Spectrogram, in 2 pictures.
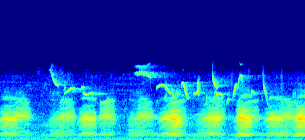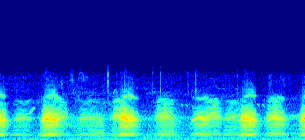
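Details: After rain, frogs call to impress a partner with a steady series of about fifteen harsh, buzzing croaks. Brief high squeaky chirps sound over the first few seconds.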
